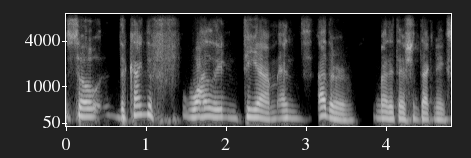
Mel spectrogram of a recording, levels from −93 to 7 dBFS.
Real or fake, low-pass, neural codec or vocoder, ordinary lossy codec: real; 7.2 kHz; none; Opus, 16 kbps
